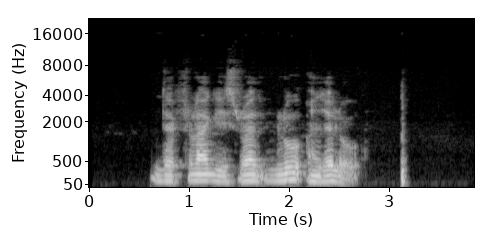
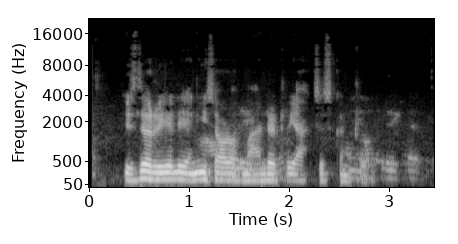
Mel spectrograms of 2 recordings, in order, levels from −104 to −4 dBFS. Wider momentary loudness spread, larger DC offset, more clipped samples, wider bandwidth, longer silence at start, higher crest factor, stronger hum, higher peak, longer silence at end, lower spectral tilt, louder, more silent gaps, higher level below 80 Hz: second, 10 LU vs 18 LU; neither; neither; second, 7.6 kHz vs 10.5 kHz; first, 0.6 s vs 0.35 s; about the same, 18 dB vs 18 dB; neither; about the same, -10 dBFS vs -10 dBFS; first, 0.65 s vs 0.15 s; about the same, -7.5 dB/octave vs -8 dB/octave; about the same, -26 LUFS vs -26 LUFS; neither; first, -52 dBFS vs -58 dBFS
